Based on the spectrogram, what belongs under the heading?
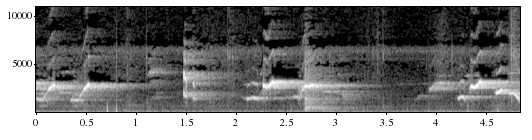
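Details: Melodious cockatiel song: clear, level whistles broken by quick upward and downward slurs in short separated phrases, with a soft scratchy note partway through.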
